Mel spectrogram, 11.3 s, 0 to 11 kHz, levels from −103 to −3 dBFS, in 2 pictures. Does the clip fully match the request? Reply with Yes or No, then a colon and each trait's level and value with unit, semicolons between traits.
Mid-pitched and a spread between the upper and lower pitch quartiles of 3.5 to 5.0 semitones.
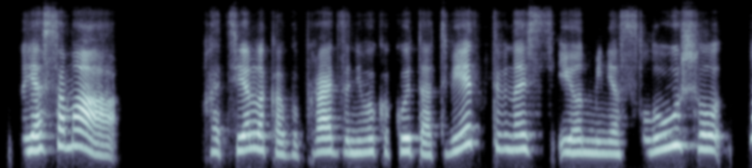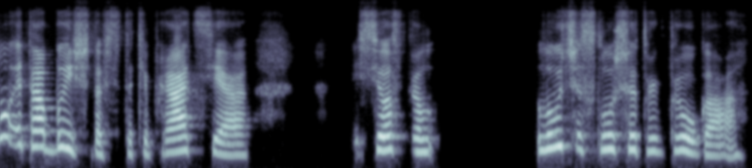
No: high, 235 Hz; average, 4.2 semitones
